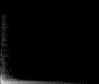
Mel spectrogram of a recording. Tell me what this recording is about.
Cajon "Bass" samples in different velocities (The lager numbers ar the softer Sounds, The smaller are louder)
Recorded Stereo (An AKG 112 on the Back side, the Sure Sm7b on the Front)
To avoid phase problems, frequencies below 300 Hz are paned MONO!!)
